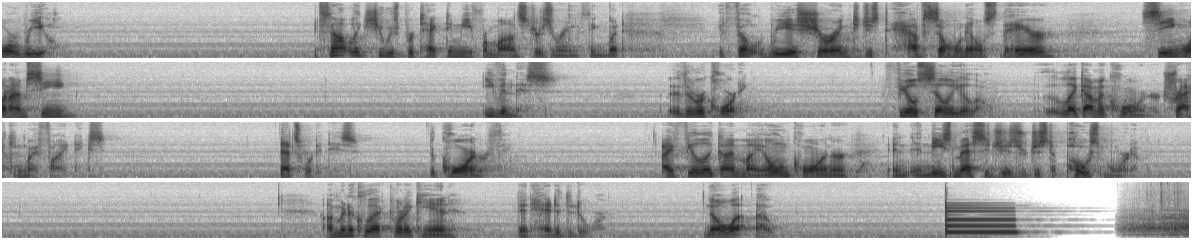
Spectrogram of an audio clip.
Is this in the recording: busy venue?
no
